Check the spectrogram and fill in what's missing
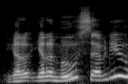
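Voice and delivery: high, loud Canadian caricature ending as a question; mock Canadian accent. Shown as a demonstration. Co-host prompting with a moose line, mock Canadian accent ending "haven't you". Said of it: "do a Canadian accent".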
